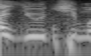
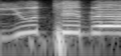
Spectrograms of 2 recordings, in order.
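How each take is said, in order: First: Said in the usual way. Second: Mock German accent, pitched higher. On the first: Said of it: "on dit pas YouTube". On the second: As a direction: put on a caricature Nazi German accent. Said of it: "avec un accent, euh, stéréotypé nazi".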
